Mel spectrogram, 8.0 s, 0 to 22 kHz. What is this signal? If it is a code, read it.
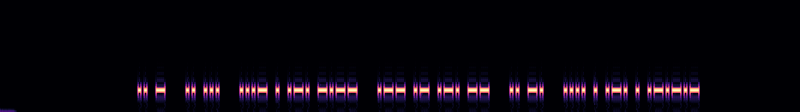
Morse code, heard as a keyed tone, about 40 wpm, 700 Hz. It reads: IT IS VERY WARM IN HERE.
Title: Sentences from Top 1000 Words - Review Part 2 - 40wpm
